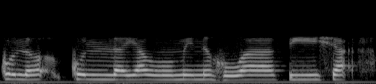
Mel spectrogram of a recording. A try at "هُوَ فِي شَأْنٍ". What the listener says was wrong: हुआ के वाव के ज़बर को लंबा न करे हुआ कुल यौमिन हुआ फी शअन कुल यौमिन हुआ फी शअन हमज़ा भी साकिन और नून भी साकिन।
